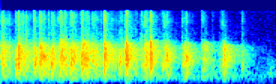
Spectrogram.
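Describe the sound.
Congregation applauding during a church service after a scripture reading from Jeremiah: brisk, dense clapping from many hands that holds steady, then thins and fades to silence over the final second.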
